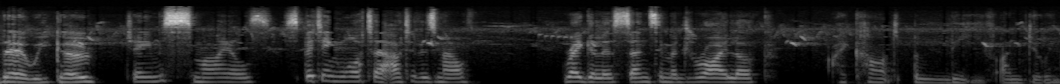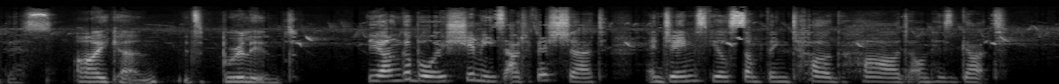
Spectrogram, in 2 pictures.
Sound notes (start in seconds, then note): none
